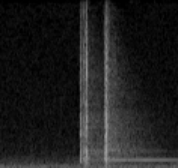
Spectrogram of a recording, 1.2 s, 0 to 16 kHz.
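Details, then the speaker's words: Nikon FE camera with a non-AI lens, depth of field preview used, auto exposure at f/5.6: two crisp clicks about an eighth of a second apart, mirror up then shutter closing, slightly longer than at f/1.8; normal shutter operation. "if we go down to f56 you should have been able to hear that that was a slightly longer exposure"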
